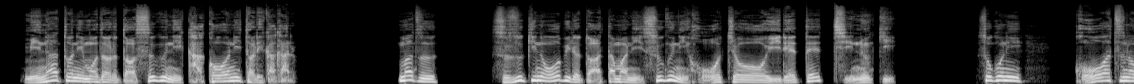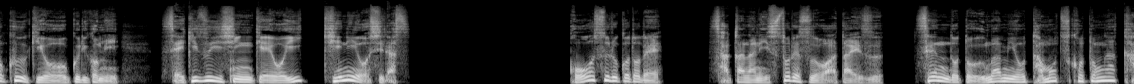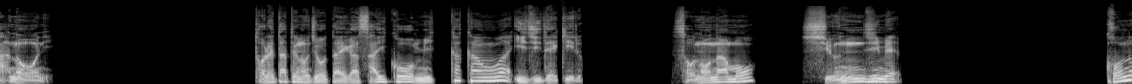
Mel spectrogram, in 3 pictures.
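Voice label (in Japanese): 技術紹介ナレーション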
